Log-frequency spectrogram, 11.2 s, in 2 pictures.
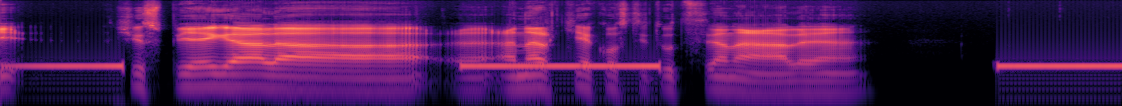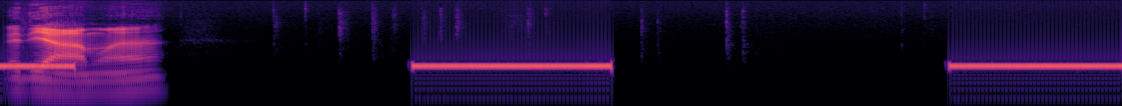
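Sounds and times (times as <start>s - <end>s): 
telephone ringing tone on a call: 0.0s - 0.6s, 5.0s - 6.0s, 7.7s - 8.7s, 10.4s - 11.2s
speech: 0.0s - 4.4s, 5.6s - 6.5s.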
